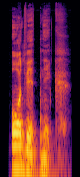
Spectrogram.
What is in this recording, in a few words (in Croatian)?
"odvjetnik", Croatian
